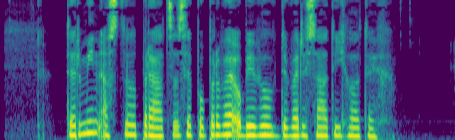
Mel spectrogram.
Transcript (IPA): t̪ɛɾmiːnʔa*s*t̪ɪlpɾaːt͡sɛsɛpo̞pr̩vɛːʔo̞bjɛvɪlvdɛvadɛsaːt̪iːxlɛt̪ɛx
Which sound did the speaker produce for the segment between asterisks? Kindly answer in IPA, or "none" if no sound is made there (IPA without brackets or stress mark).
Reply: s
